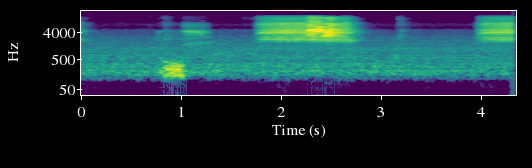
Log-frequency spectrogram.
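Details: Tropical screech owl chick in captivity, born 1 September 2013 and still unable to see, begs hard for food at its first feeding: drawn-out breathy hisses, the loudest near the middle, separated by brief quiet gaps and a soft low thump.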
